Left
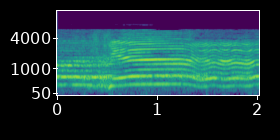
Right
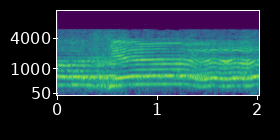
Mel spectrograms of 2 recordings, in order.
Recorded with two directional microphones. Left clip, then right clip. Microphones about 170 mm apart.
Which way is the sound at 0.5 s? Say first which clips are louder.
Left 3 dB; 30° left (ahead or behind).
